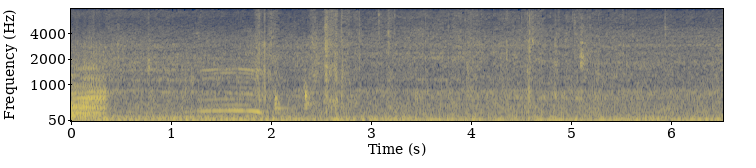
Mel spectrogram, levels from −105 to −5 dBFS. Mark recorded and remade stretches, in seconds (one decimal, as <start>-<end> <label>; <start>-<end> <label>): 0.0-3.5 recorded; 3.5-5.7 remade; 5.7-6.5 recorded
